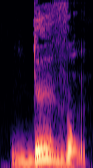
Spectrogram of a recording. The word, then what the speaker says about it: devons: Nous devons. Okay, classic ending ONS for nous. Okay, you just pronounce this on, this nasal. Okay, and then the S, final S is not pronounced. Nous devons.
